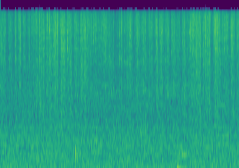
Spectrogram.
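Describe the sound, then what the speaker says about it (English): Talc rubbed by hand through the holes of a stencil to mark an appliqué design, a continuous soft close scrubbing rasp with slight rhythmic pulses and no talking. "Oh, so you just rub it through the holes."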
